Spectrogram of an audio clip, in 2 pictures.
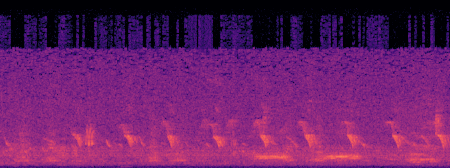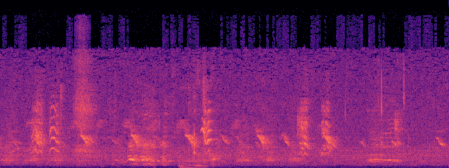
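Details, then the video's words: Group of baby chicks dozing, keeping up a continuous chorus of high falling peeps, some softer and lower. A brief deeper sliding sound appears partway through. "Fun Sleepy "Chicks Chirping" Sound of Gallina Babies"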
